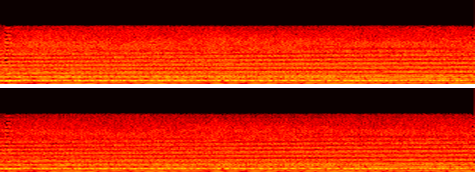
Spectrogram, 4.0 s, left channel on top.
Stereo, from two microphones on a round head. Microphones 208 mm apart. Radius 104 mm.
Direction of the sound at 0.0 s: 15° left (ahead or behind).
